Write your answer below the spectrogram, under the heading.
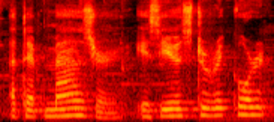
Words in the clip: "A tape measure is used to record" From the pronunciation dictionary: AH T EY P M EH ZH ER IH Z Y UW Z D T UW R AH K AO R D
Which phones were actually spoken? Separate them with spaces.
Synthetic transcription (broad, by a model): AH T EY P M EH Z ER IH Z Y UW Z T UW R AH K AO R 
